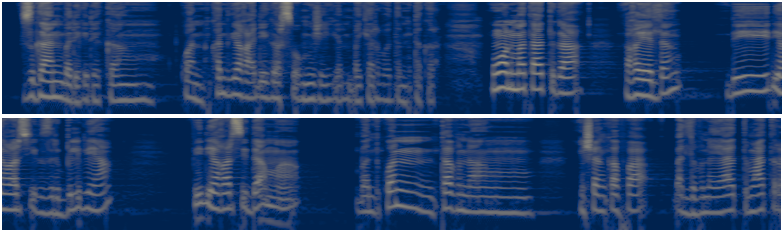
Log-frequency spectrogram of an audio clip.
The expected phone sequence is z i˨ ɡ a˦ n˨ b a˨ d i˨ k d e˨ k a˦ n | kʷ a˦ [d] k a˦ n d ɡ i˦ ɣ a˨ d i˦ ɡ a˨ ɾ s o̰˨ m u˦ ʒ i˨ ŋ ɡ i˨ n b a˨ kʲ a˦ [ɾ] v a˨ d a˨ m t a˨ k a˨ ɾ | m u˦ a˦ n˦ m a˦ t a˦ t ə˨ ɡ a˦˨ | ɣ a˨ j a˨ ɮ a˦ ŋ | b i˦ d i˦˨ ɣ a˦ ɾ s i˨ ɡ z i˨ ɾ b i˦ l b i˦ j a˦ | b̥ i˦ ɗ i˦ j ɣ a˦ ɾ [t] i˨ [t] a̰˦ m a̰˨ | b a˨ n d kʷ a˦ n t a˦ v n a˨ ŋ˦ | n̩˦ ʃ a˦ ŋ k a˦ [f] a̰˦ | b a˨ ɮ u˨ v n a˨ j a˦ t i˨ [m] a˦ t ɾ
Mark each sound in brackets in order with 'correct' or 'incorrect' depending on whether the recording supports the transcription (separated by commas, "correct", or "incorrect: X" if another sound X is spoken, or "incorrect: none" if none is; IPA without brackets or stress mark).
incorrect: n, correct, incorrect: s, incorrect: d, correct, correct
